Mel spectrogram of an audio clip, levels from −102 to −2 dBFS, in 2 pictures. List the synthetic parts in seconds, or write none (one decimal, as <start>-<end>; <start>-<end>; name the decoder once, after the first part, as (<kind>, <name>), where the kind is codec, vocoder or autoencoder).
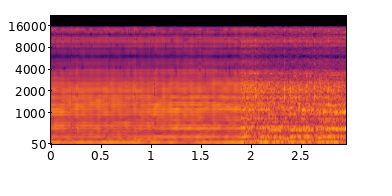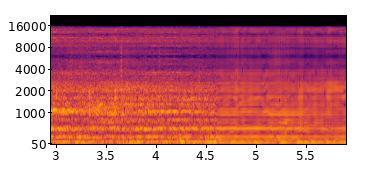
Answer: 0.0-1.9 (vocoder, BigVGAN v2); 4.6-5.9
